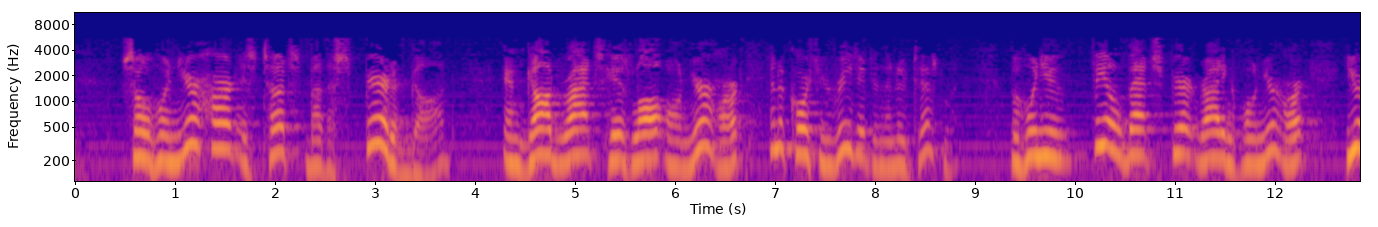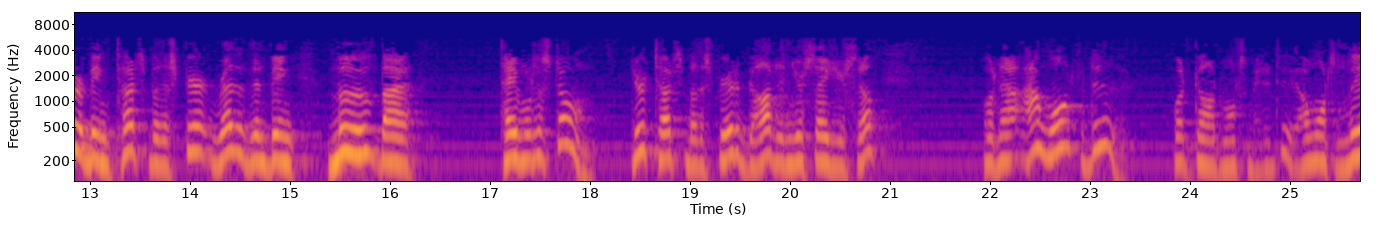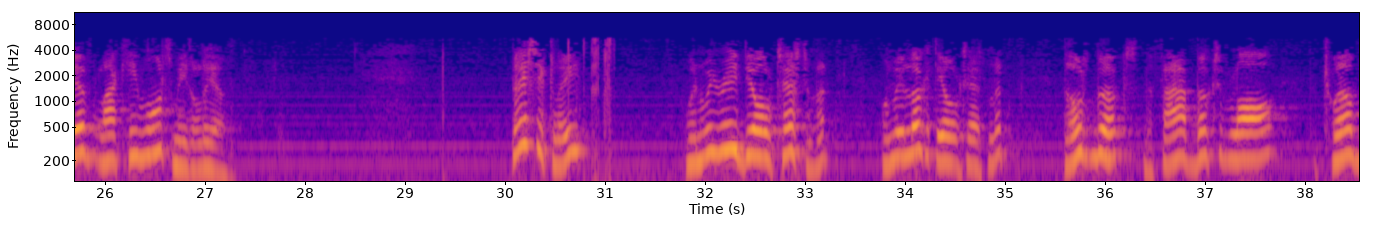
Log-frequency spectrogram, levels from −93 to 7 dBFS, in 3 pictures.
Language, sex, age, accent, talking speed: English, male, 60-79, American, 175 wpm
